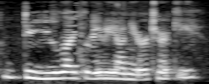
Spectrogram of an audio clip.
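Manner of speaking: plain reading voice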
